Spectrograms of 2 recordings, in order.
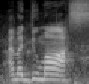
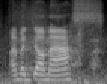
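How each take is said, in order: First: "Dumas" said as French "too-MAH", loud and falling; mock-posh French "Dumas"; fancy pun. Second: Said in the usual way. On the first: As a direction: pronounce "Dumas" the French way, grandly. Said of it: "if you will". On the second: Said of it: "I'm a Dumas, if you will".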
